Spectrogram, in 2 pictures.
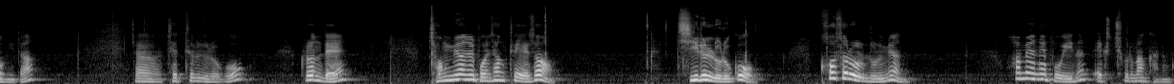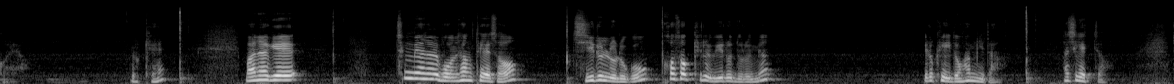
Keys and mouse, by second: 1.3 super+z, 2.6-3.3 middle drag, 3.9 KP_1, 4.0 KP_2, 5.1 KP_1, 7.1 g, 7.9 Right, 8.1-13.2 Right, 13.2 Return, 14.7 KP_3, 17.0 g, 18.0-21.4 Up, 21.6 KP_Enter.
